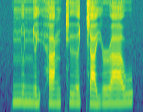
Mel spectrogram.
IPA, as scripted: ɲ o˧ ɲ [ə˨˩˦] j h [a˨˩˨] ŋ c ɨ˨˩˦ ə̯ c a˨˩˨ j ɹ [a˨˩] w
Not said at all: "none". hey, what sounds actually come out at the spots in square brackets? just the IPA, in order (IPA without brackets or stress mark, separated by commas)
ə˨˩˦, a˨˩, a˧˥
